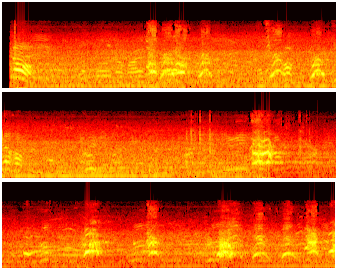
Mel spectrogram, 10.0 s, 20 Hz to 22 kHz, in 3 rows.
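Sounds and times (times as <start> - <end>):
dog yipping and barking: 1.4 - 3.3, 5.8 - 6.2, 6.9 - 10.0.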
